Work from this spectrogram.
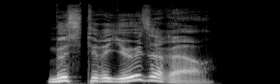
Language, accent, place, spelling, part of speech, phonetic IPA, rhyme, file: German, Germany, Berlin, mysteriöserer, adjective, [mʏsteˈʁi̯øːzəʁɐ], -øːzəʁɐ, De-mysteriöserer.ogg
- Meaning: inflection of mysteriös: 1. strong/mixed nominative masculine singular comparative degree 2. strong genitive/dative feminine singular comparative degree 3. strong genitive plural comparative degree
